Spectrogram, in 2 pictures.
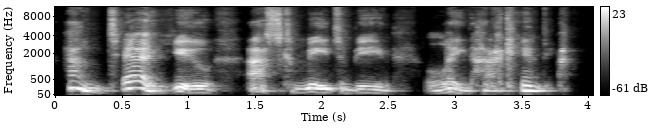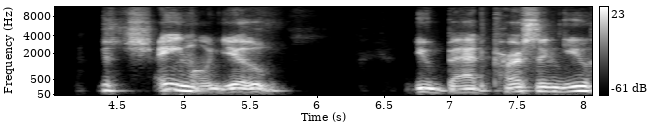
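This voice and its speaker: A haughty, scolding newcomer notary in a put-on British accent, played by a man. The pace is slow and drawn out, each reproach stretched for effect. The voice sits higher than the performer's usual deep register. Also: pushed and bright, husky, full character voice. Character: prim, indignant, self-righteous brand-new notary.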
